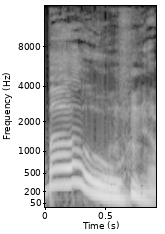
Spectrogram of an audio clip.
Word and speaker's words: Labo: Labo.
